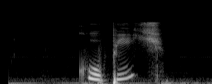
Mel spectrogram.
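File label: "kupić", Polish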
